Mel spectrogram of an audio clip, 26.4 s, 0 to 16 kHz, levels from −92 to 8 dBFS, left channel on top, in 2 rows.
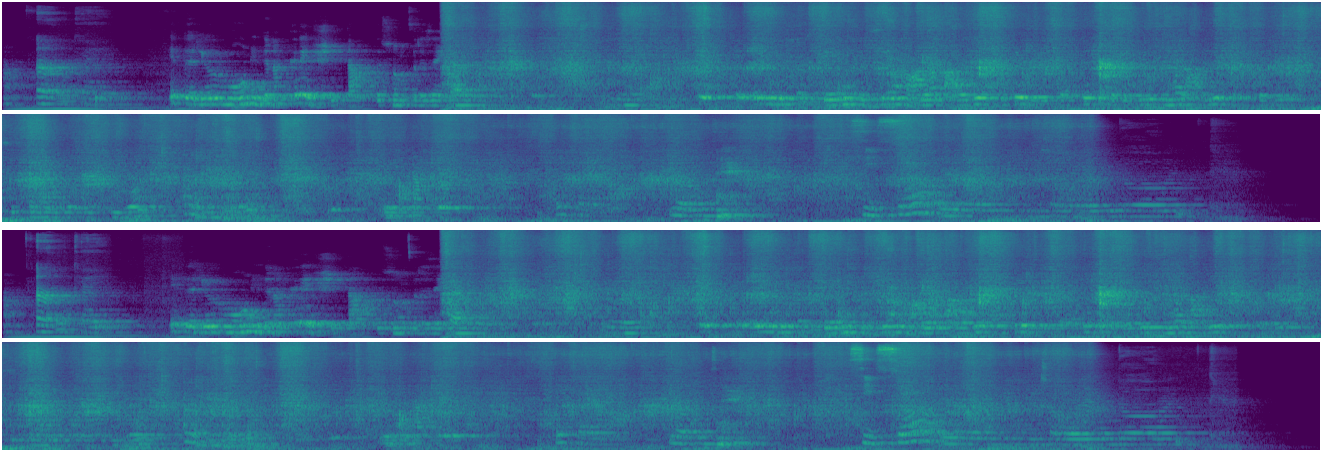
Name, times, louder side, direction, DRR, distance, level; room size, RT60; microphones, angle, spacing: voice 1, 0.3-1.1 1.6-1.7 4.4-4.9 5.9-7.0 15.0-15.8 16.9-17.4 18.6-20.3 21.4-25.6, right 6 dB, 55° right, 0.5 m, -38 dB
voice 2, 1.7-4.8 5.3-5.4 7.0-14.7 15.1-15.8 16.4-16.6 17.0-17.8 20.3-20.6, left 3 dB, 80° left, 0.5 m, -37 dB
sound 1, 4.4-24.1, right 1 dB, 5° right, 0.7 m, -36 dB
4.2 x 2.0 x 3.9 m
head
